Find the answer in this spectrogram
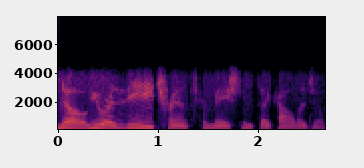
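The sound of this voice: A woman's booming put-on character voice at medium pitch, with ordinary pitch variation and a moderate pace.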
